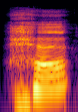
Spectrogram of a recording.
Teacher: Ha, from the middle of the throat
